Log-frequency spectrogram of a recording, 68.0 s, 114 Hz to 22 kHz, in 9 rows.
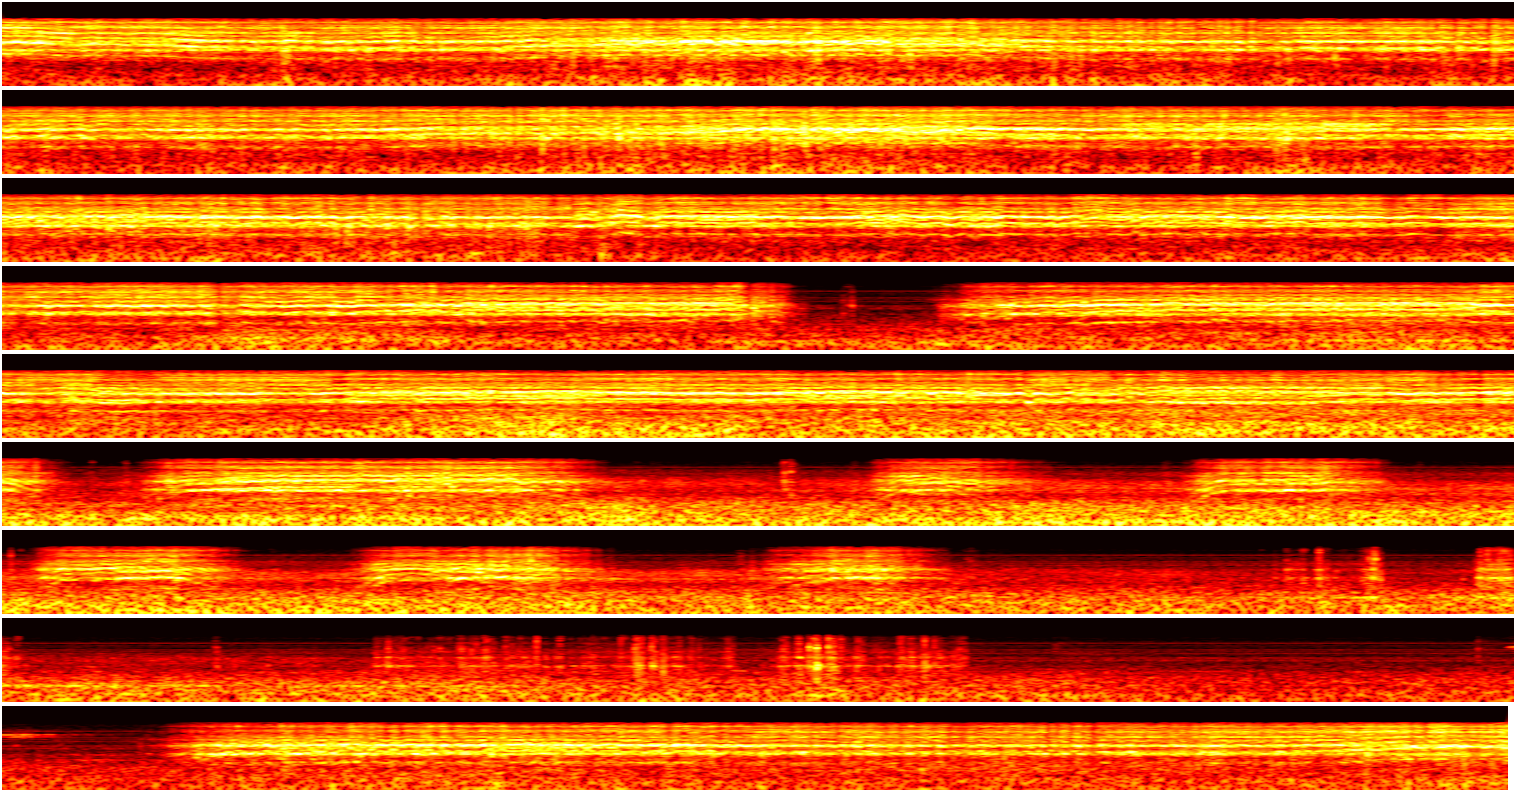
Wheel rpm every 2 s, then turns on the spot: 200, 180, 190, 160, 170, 190, 180, 160, 160, 160, 160, 160, 160, 90, 150, 160, 160, 160, 150, 100, 60, 30, 60, 70, 50, 10, 10, 20, 20, 0, 20, 150, 160, 180.
50-58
